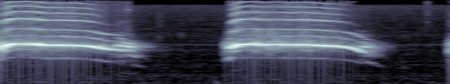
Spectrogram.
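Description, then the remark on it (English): A bird of prey screeches twice, each loud, high, harsh cry lasting nearly a second and trailing off slightly, with a brief gap between and a third cry just beginning. “I believe that's a bird of prey, although it sounds like an entire kindergarten being murdered, which I guess you can get away with if you happen to be in a place where birds of prey hang out.”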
